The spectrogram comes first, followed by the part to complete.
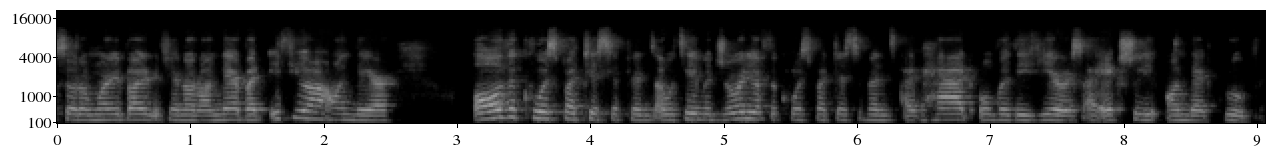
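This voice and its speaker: A middle-aged woman with a German accent, a native German speaker, giving a relaxed, reassuring orientation for her online course over a video call. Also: mid-range voice. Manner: relaxed, reassuring, chatty with small restarts. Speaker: university course instructor.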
